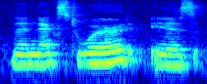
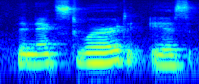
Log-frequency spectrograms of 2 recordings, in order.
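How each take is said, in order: Both takes have the same delivery.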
